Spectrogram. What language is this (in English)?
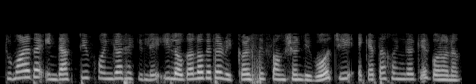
Assamese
